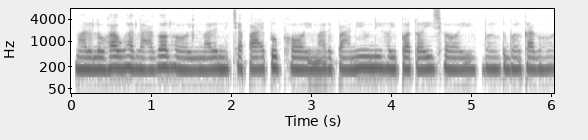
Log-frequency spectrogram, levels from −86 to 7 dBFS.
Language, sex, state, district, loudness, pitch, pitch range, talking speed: Bajjika, female, Bihar, Vaishali, -38 LUFS, 180 Hz, 175-185 Hz, 190 wpm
